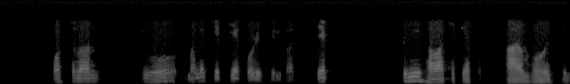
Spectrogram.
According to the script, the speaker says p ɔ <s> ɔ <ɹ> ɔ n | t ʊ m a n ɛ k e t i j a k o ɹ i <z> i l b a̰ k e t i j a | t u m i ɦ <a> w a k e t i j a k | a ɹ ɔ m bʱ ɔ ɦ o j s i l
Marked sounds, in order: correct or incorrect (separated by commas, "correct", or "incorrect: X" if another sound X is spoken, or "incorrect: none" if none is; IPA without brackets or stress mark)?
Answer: correct, incorrect: l, incorrect: s, correct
